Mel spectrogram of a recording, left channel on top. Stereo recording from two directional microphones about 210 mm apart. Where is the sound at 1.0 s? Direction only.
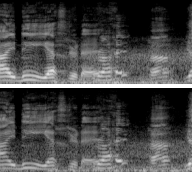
5° right (ahead or behind).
